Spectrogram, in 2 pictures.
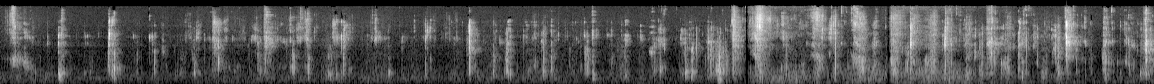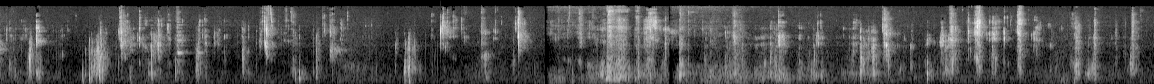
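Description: A person biting and chewing crispy fried puri dipped in curry, with many irregular crisp crunches throughout.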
